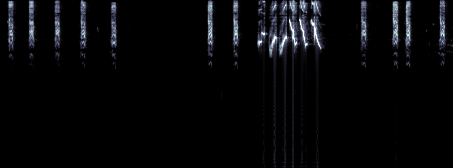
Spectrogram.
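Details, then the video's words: Double-collared seedeater tutoring recording, chick calls with Tui Tui Zel Zel song: evenly spaced dry high chips, broken by a rapid series of loud downward-sweeping whistles, then more chips. "Tui Tui Zel Zel com Piado de Filhote Para Encarte de Coleiro Pardos!!!"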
